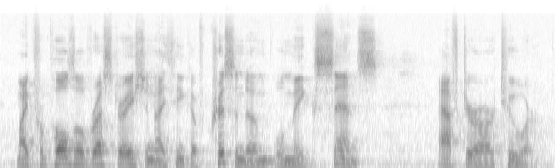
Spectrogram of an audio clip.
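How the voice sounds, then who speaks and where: A man with a dark, mellow tone speaks at a medium pitch and a moderate pace. His pitch varies in an ordinary way, and there is audible room echo. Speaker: church teacher leading an adult class. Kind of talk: lecture. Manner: casual, with many filler words.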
